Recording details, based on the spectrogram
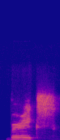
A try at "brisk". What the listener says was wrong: Is it the letter S, the sound of letter S comes first before the sound of K. So it's brisk, brisk. All right, brisk, not bricks. Bricks. The sound of letter K comes first before the S, but this one S comes first before the K, so it's brisk.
